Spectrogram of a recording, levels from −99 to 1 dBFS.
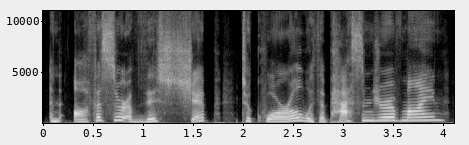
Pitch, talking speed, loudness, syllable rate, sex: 250 Hz, 175 wpm, -20 LUFS, 4.7 syllables/s, female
